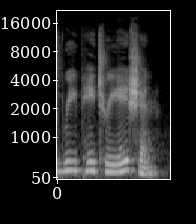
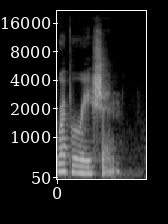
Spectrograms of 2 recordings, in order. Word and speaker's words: repatriation: It's repatriation, not reparation.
